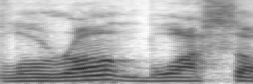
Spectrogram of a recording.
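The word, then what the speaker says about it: Laurent Brossoit: All right, so the correct pronunciation is Laurent Boisson.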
